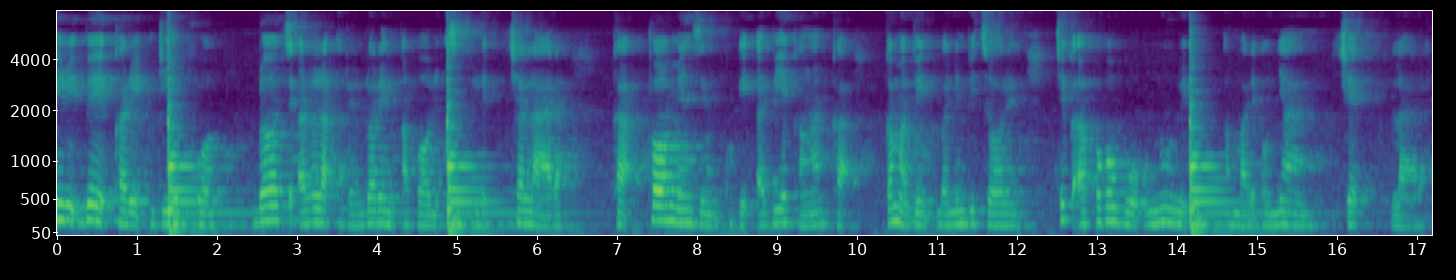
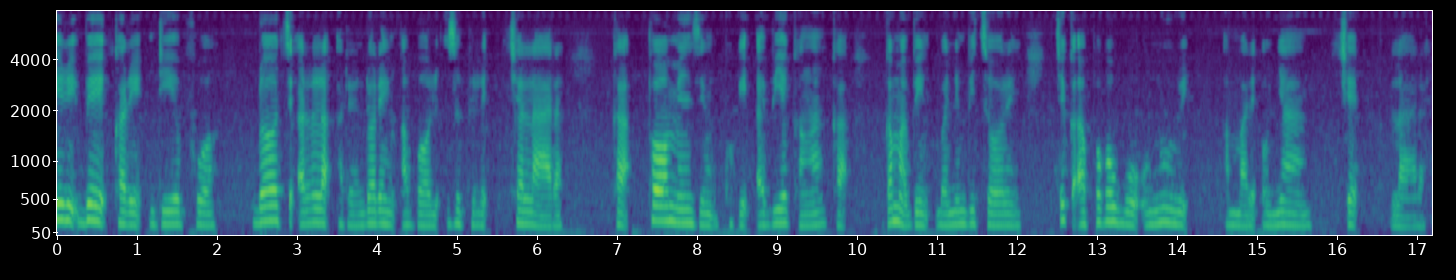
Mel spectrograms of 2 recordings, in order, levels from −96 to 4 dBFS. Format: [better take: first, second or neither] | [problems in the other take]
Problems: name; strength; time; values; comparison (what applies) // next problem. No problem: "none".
second | background sound (Bowed string instrument); 2 dB below the speech // room echo; dies away in 1 s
